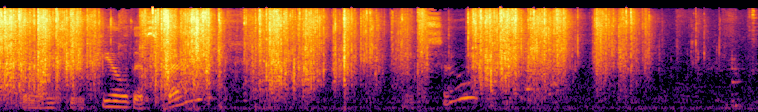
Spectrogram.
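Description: Parchment paper crinkles and rustles close by.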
